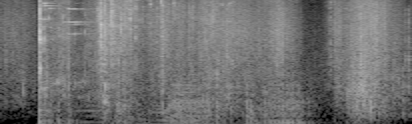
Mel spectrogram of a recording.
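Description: A wooden lid thumps shut.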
